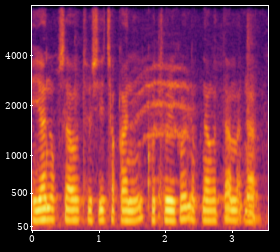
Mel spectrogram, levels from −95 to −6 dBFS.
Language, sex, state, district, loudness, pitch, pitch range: Garo, male, Meghalaya, West Garo Hills, -16 LUFS, 135 Hz, 135-140 Hz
